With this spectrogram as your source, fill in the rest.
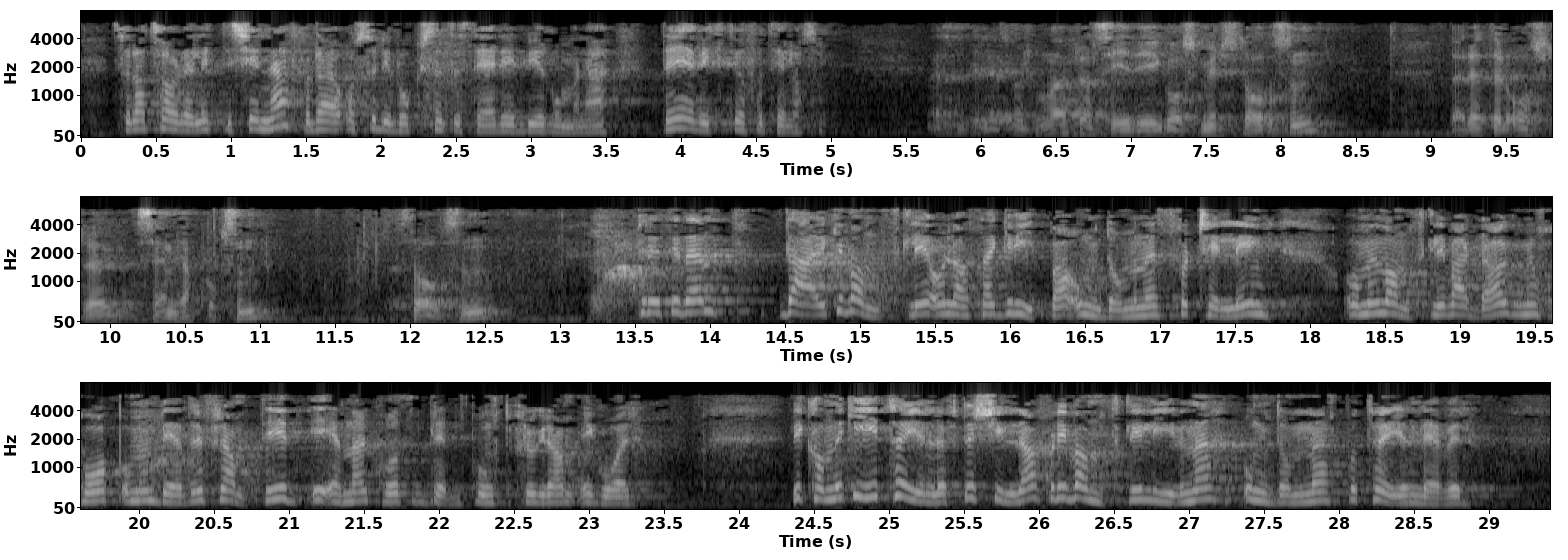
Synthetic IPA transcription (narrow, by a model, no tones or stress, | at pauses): sɔd̪ɑːt̪ʰɑːɾd̪æɪlɪt̪ʰːɪlɕɪnːəfɔɖɑæɾʔɔsːɔd̪ɪʋɔksnət̪əst̪eːd̪əɪbyːɾʊmːənəd̪̥ɛæɾʋɪkt̪ɪɔfoːt̪ʰɪlːɔsːɔ | nɛst̪ət̪ʰɪlːɛɡspœʂmo̰ːləæɾfɾɑsiːɾɪɡoːsmɪɾst̪oːlsən | d̪̥æ̰ɾɛt̪ːəɾoːsɭøːɡsɛmjɑ̰ːkːɔpsn | st̪oːlsn | pʰɾɛsɪd̪ɛnt̪d̪ɛæɾɪkːəʋɑnskəlɪɔlɑːsæɪɡɾiːpəɑʊŋd̪ɔmənəsfɔʈʰɛlːɪŋ | ʔɔmɛnʋɑnskəlɪʋæɖɑːɡmɛhoːpɔmɛnbeːd̪ɾəfɾɑmt̪ʰiːd̪ɪɛnæɾkʰoːsbɾɛnːpʰʊŋkt̪pʰɾʊɡɾɑmːɪɡoːɾ | ʋɪkʰɑnɪkːəjiːt̪ʰœʏənlœft̪əʃʏlːɑfɔɖiːʋɑnskəlɪəliːʋənəʊŋd̪ɔmənəpʰɔt̪ʰœʏənleːʋəɾ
